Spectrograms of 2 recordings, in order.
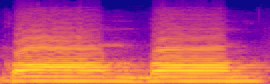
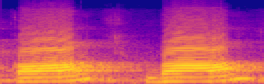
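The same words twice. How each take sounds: Both takes have the same delivery.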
